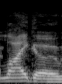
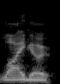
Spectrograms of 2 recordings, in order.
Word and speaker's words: LIGO: LIGO is how we pronounce it. Yeah, it's an acronym. Laser Interferometer Gravitational Observatory, but we just we pronounce it LIGO.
